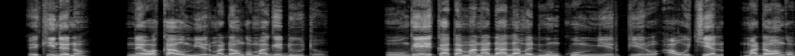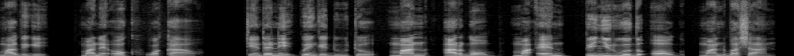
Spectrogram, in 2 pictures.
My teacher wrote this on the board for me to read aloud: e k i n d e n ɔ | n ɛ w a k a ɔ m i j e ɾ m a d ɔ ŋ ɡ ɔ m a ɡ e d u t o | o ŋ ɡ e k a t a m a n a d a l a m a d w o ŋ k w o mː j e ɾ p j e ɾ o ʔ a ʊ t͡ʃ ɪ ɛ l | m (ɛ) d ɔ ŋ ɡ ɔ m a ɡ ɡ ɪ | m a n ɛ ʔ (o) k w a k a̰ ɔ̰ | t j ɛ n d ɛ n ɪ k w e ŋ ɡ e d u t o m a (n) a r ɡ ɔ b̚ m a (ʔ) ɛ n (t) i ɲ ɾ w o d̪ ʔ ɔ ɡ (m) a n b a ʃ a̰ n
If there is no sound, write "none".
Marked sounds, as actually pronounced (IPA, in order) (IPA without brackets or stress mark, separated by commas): a, ɔ, n, ʔ, p, m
